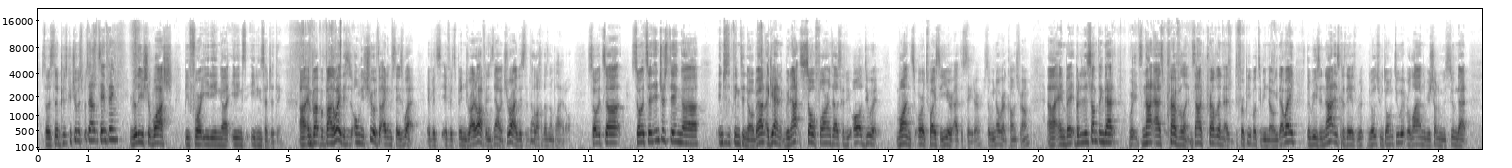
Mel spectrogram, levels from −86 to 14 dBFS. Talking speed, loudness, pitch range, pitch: 280 wpm, -17 LUFS, 150-205 Hz, 175 Hz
